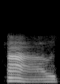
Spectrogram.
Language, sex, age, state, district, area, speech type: Kannada, male, 18-30, Karnataka, Chitradurga, rural, conversation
